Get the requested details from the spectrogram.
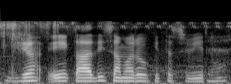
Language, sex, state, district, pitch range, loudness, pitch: Hindi, male, Bihar, Bhagalpur, 150-160 Hz, -18 LUFS, 155 Hz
